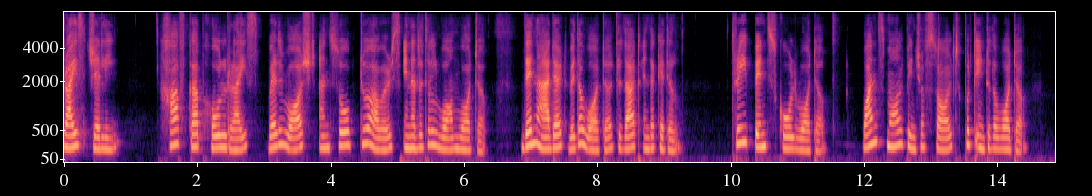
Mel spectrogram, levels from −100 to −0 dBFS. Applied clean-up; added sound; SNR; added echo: neural mask model DeepFilterNet 3.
